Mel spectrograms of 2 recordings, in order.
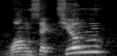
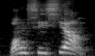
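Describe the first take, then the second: First: The name is said with a Cantonese pronunciation. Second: The name is said with a Mandarin pronunciation. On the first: "he was born Wang Sek-chung" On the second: "or in Mandarin"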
